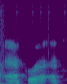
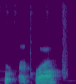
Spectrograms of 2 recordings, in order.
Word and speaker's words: Accra: I got a friend that's moving to, I always say it wrong, not Accra, Accra.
